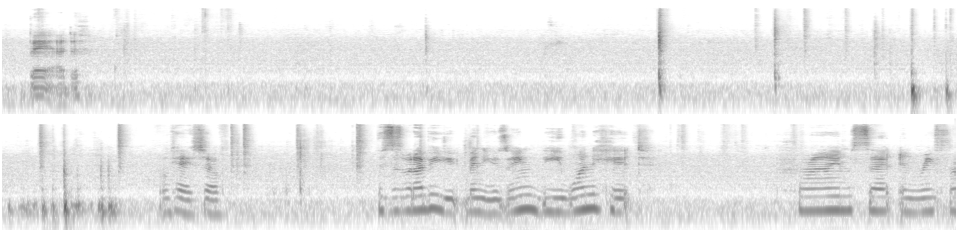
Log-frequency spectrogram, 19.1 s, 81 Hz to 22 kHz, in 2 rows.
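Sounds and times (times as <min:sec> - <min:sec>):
low room hiss: 0:00.0 - 0:19.0.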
